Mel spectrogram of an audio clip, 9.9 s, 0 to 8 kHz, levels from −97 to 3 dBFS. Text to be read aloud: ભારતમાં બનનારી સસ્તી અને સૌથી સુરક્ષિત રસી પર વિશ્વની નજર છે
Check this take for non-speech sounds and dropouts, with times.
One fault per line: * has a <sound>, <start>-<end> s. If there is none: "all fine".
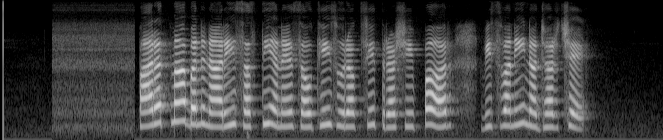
all fine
